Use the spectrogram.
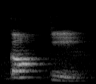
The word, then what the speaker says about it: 꺾기: 꺾기. Kukkiwon. 꺾기. Now this one is also a tensed G sound at the beginning.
